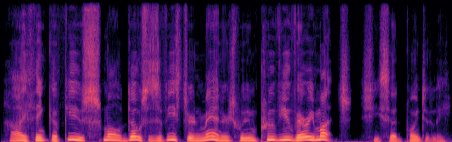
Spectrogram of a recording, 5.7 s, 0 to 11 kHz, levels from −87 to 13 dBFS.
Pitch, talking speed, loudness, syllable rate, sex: 170 Hz, 180 wpm, -15 LUFS, 4.7 syllables/s, male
